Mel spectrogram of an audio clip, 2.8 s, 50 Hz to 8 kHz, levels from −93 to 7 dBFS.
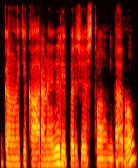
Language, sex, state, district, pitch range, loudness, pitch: Telugu, male, Telangana, Nalgonda, 110-120 Hz, -26 LUFS, 115 Hz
